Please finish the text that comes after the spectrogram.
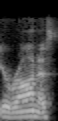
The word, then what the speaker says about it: Uranus: next is probably well I typically pronounce that you're honest but the next meeting is going to be you are Uranus so that is going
